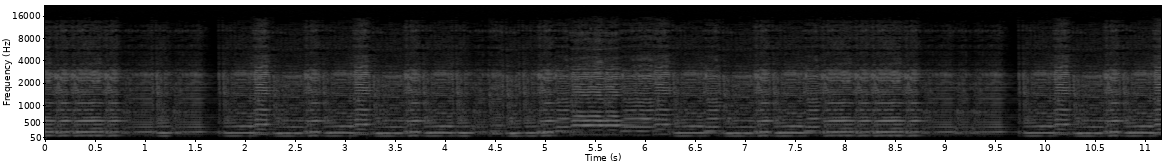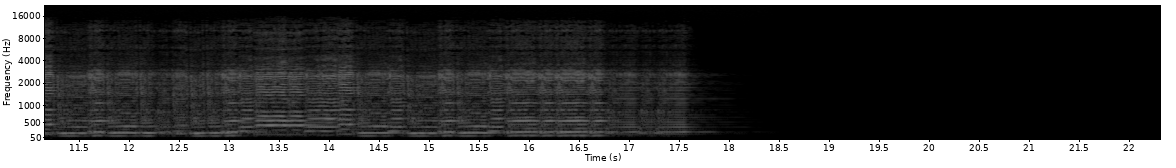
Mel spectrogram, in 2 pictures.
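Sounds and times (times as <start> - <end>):
cello duet playing Irish jig medley: 0.0 - 17.8.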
